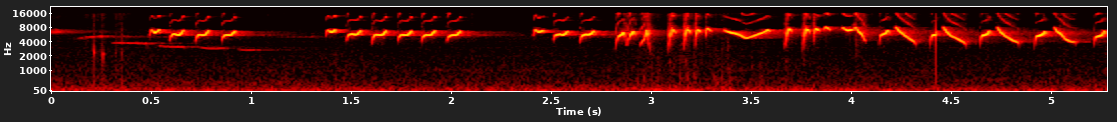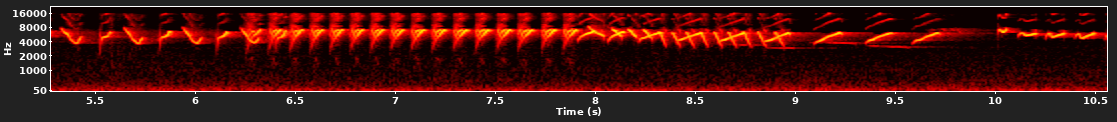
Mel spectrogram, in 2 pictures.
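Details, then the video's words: Van Hasselt's sunbird fighting song, used for training other birds, delivered as very high, thin twittering: short bursts of rapid zigzag notes, then a long unbroken run of fast piercing trills and squeaky chips. "Suara Kolibri Wulung Tarung Buat Masteran"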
